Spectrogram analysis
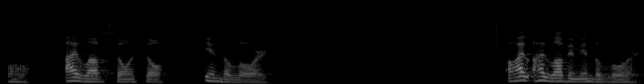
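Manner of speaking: mock sweet, soft and low pious phrase; sappy church talk. Christians masking dislike with pious talk, sappy. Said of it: "we add the little sappy "in the Lord".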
